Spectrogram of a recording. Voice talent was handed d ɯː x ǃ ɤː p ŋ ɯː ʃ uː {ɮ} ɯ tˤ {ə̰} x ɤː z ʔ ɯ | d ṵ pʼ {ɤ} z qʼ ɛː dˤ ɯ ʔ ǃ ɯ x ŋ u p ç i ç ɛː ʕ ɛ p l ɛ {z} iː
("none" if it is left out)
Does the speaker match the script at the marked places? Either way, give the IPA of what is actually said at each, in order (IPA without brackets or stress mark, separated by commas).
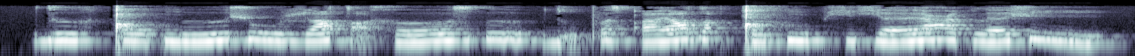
ɮ, a̰, ɤ, ʃ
